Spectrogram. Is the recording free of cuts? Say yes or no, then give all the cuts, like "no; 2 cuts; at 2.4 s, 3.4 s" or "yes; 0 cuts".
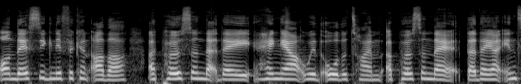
yes; 0 cuts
